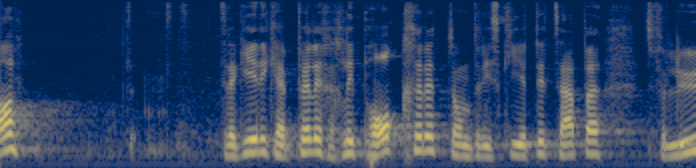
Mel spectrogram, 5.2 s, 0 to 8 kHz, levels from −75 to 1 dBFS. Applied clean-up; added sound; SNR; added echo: none; none; none; none.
